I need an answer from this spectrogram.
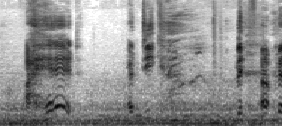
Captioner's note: laughing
